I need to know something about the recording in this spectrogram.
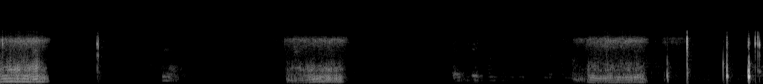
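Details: Sleeping beagle puppy: three rough, noisy breaths a few seconds apart with small squeaks and clicks between; puppy snoring.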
